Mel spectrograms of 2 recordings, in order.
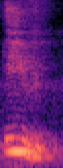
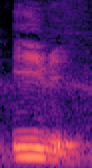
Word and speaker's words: Yvey: how do you pronounce Eevee Eevee I saw the Y and the V I used to be like vessel yeah I didn't get it so eeve Eevee Eve it's like Eve you know Eevee Eevee so tell us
